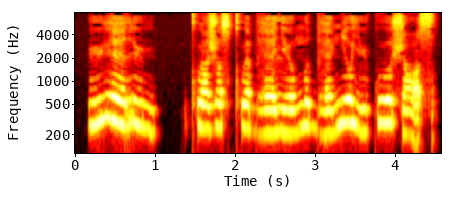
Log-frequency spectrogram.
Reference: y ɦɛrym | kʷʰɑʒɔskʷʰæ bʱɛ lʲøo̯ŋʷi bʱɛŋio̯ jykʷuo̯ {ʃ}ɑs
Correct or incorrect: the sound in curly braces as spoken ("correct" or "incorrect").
correct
